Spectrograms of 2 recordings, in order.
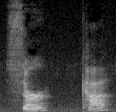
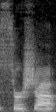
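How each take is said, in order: First: The middle consonant is a k sound. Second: The middle consonant is an sh sound. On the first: This is the traditional form of the name. "The traditional Old Irish way is with a k sound" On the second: This is the more modern form of the name. "but that would be more modern"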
